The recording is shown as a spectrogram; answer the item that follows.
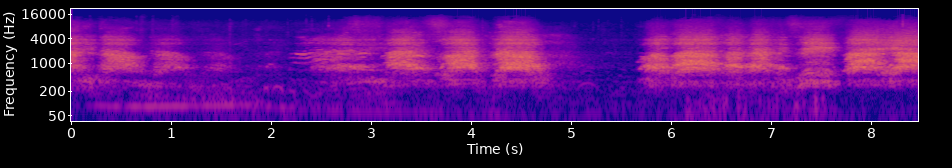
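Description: A massed stand of schoolchildren shouting a school war cry (kreet) together in loud chanted phrases, with a short lull about five seconds in before the next phrase.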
